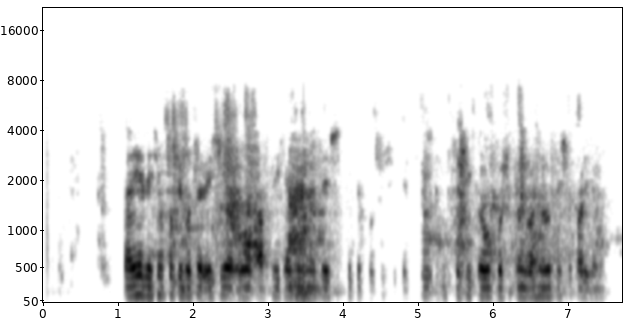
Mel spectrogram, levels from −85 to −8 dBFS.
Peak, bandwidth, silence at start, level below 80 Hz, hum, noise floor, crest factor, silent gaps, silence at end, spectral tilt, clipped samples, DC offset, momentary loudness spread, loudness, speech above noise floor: -2 dBFS; 7 kHz; 1.1 s; -62 dBFS; none; -64 dBFS; 18 dB; none; 0.3 s; -6 dB/octave; under 0.1%; under 0.1%; 18 LU; -18 LUFS; 45 dB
